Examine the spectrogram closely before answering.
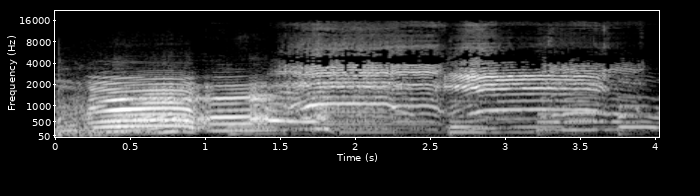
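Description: Many farm animals call over one another without pause, a dense chorus of overlapping moos and bleats from a herd close by, loud and steady with no talking.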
